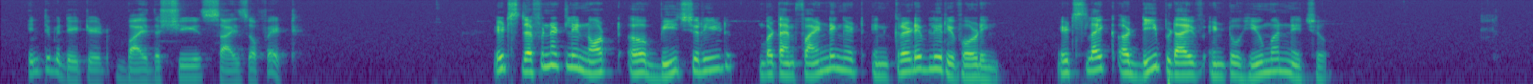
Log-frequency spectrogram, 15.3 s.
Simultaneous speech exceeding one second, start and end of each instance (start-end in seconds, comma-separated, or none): none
